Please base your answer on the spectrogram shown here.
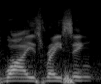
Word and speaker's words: Wise Racing: Now this is Wise Racing. I've been told that's how it's pronounced, with BMW M Team Studi.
